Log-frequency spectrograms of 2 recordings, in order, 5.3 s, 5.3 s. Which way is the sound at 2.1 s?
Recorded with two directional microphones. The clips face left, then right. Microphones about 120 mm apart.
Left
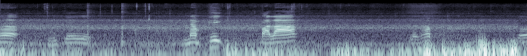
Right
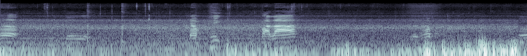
50° left (ahead or behind).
